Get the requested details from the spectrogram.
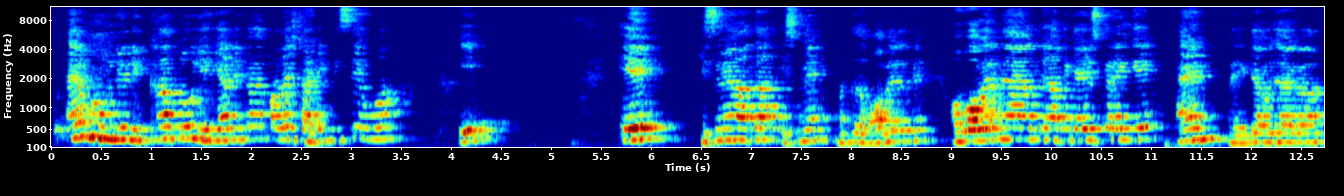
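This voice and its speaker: A man's voice: very high-pitched, fairly even intonation, moderate pace. A male teacher giving a grammar lesson to students, repeating each point and answering his own questions. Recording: very echoey room, voice far from mic.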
